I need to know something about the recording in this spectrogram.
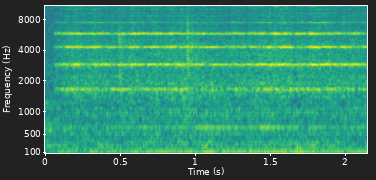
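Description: School bell sounding one steady, ringing tone for about two seconds and then stopping, signalling the end of the class period.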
